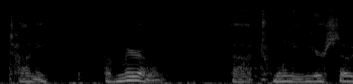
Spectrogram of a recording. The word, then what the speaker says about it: Taney: was roger b taney looks like taney pronounced tawny of maryland 20 years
